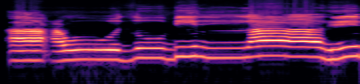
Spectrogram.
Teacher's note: Yang dipakai di sini adalah ha tipis atau makharijul hurufnya aqsal halq. Jadi makharijul hurufnya ada di pangkal tenggorokan.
